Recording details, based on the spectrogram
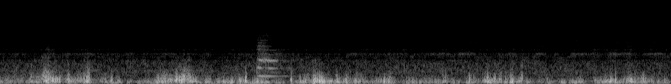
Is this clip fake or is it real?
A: fake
